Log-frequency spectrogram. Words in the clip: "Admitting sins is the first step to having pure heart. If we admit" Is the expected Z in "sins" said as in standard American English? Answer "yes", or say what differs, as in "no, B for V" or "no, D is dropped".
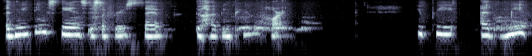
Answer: no, S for Z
